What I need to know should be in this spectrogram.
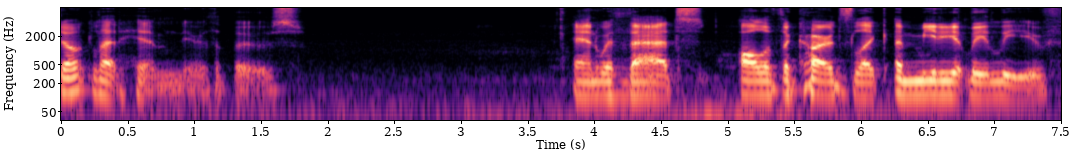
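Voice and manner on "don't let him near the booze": quiet, very hushed aside. A guard, gesturing with his head toward the Dwargar, speaks in hushed tones. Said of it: "he says this with very hushed tones".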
